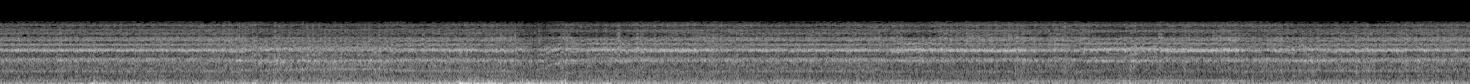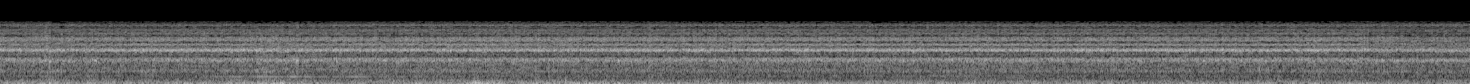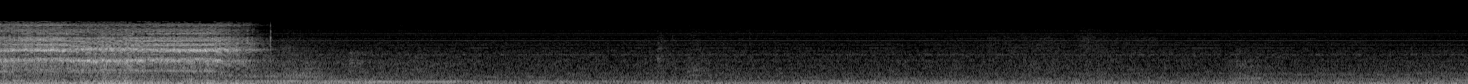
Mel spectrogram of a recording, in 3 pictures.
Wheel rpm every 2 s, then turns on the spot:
160, 160, 140, 160, 160, 160, 160, 160, 160, 160, 160, 160, 160, 160, 160, 140, 0, 0, 0, 0, 0, 0.
none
